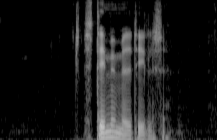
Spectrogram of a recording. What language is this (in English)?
Danish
